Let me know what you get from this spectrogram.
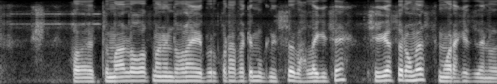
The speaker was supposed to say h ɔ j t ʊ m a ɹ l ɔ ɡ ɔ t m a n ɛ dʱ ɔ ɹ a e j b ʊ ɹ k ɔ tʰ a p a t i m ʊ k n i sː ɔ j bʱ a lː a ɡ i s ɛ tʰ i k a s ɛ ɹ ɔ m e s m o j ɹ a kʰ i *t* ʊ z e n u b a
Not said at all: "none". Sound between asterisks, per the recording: s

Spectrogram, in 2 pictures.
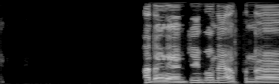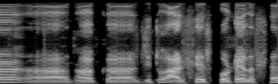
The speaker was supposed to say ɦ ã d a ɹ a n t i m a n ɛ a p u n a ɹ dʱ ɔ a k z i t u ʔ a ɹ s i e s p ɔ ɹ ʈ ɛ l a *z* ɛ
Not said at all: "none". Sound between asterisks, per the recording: s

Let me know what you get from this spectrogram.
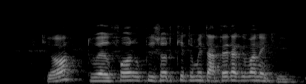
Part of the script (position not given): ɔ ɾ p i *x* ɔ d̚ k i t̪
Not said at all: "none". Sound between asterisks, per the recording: s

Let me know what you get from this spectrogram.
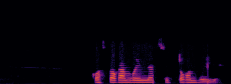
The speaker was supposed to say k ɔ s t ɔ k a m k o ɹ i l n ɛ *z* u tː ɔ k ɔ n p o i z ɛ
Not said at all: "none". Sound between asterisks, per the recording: s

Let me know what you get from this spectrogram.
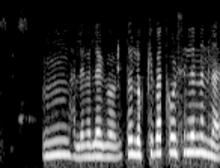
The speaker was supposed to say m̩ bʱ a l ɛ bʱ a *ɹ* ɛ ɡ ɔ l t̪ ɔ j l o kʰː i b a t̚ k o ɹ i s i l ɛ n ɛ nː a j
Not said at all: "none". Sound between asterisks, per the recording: l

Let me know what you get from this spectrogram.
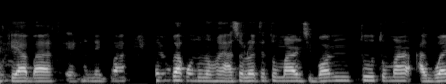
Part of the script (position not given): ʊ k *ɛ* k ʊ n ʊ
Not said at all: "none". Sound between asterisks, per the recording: a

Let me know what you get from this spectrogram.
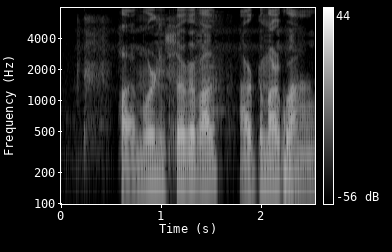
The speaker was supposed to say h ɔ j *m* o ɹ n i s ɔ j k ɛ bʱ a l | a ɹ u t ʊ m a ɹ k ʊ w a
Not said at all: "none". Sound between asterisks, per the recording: m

